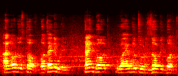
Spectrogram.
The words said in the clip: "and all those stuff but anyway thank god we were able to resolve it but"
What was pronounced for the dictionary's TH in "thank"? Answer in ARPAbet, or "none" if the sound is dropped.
T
